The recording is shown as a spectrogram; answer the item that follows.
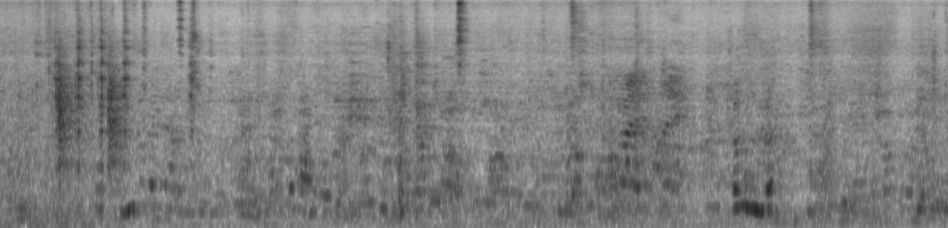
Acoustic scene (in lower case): restaurant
